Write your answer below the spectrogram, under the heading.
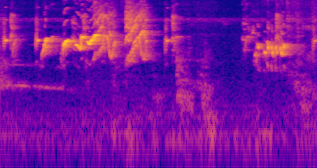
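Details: Small canary singing, described as lively and in full song; warbled phrases with a bright rolling trill, buzzy notes, short pauses between bursts, indoors.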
